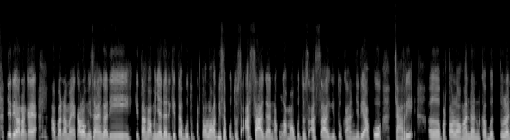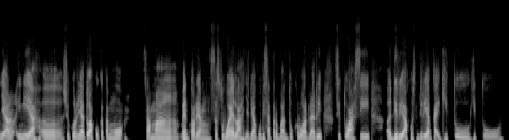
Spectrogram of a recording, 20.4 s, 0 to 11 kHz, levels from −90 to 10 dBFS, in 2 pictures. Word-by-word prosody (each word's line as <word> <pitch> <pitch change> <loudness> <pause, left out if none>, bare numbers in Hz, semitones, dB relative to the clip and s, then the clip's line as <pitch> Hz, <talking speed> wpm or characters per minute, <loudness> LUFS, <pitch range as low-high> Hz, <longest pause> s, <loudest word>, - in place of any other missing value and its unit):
Jadi 245 0 +2
orang 245 +2 +3
kayak 240 -2 +3 0.2
apa 255 +4 0
namanya, 240 0 -1
kalau 240 -1 +7
misalnya 240 -2 +1
nggak 200 -2 +2
di 215 +1 -1
kita 235 0 -1
nggak 210 - +1
menyadari 215 -2 +3
kita 215 -1 -1
butuh 210 0 -5
pertolongan 210 +5 +1
bisa 290 - +2
putus 195 -1 -9
asa 205 - +5
kan. 190 -2 -2
Aku 305 - -8
nggak - - 0
mau 195 +4 0
putus 230 +3 -8
asa 200 -5 +2
gitu 180 -1 -9
kan, 165 0 -7
jadi 180 +4 0
aku 245 -1 +3 0.2
cari, 415 - 0 0.4
eee, 190 -1 +3
pertolongan 190 +2 +2
dan 190 -1 0
kebetulan 190 +3 -1
ya 175 -4 +2
ini 215 +2 -1
ya, 185 - +4
eee, 185 -2 -1
syukurnya 205 +4 0
tuh 230 - +6
aku 225 +1 -8
ketemu 185 -3 -2 0.4
sama 185 -2 +1
mentor 200 0 +1
yang 180 - -4
sesuailah. 195 -2 +2
Jadi 180 -1 -7
aku 180 +5 -2
bisa 200 -3 -5
terbantu 180 0 -4
keluar 180 -1 -1
dari 175 +1 0 0.3
situasi, 190 -2 -1 0.4
eee, 190 - +1
diri 195 +2 +4
aku - - +1
sendiri 200 0 -1
yang 195 - -3
kayak 180 - -3
gitu, 180 -2 -5
gitu. 150 -2 -11
195 Hz, 175 wpm, -23 LUFS, 185-215 Hz, 0.4 s, kalau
